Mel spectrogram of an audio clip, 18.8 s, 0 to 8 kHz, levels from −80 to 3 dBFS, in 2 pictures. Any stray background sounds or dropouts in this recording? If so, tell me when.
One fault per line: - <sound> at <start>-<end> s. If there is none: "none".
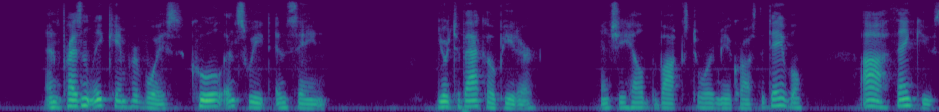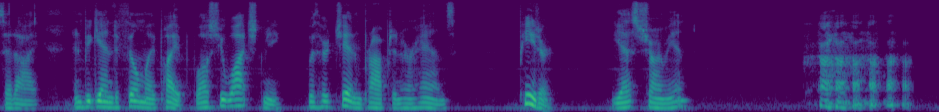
- laugh at 17.4-18.5 s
